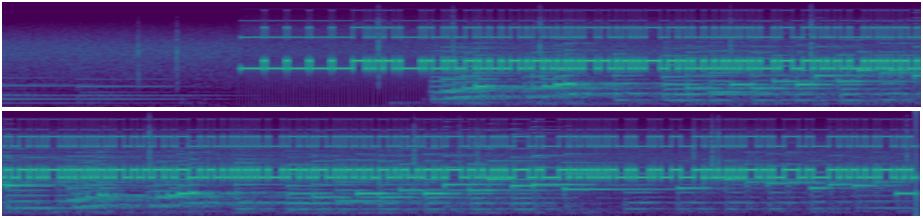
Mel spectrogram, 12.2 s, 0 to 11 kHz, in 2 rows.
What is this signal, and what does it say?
RTTY (50 baud, 450 Hz shift), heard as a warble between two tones, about 1500 Hz centre, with static crashes. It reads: BBHQN JENRT QJDKO WKRLW ESSZI OWJYK ZSLNC TPYTV RBXBM JEGTV …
